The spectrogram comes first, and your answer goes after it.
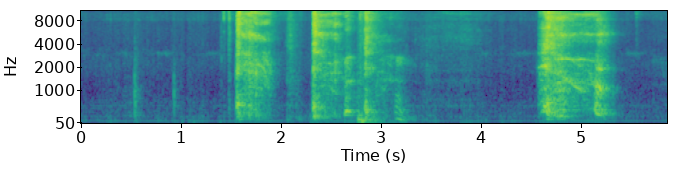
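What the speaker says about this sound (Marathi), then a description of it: "खोकला आला" Several loud, harsh coughs close by, in two bursts separated by a pause, over a low steady hum.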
